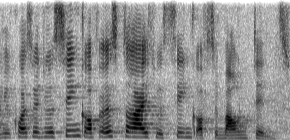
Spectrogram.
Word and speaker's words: Österreich: Österreich, you can pronounce that in the meanwhile? Or is it still the ostrich? No, it's Österreich, right?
